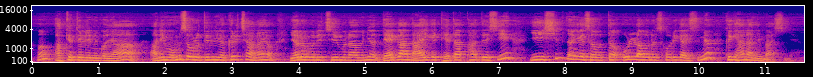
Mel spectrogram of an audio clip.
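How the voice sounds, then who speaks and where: A man's voice: high voice, dark tone, roomy sound. A male pastor preaching a sermon to his congregation, asking it rhetorical questions. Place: church sanctuary.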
